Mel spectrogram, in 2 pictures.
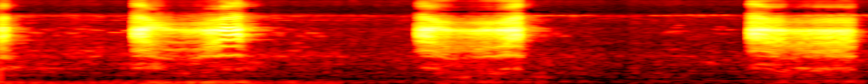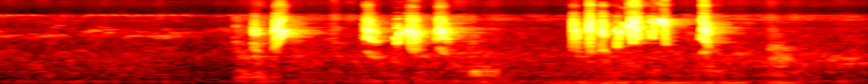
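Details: Long-tailed shrike, a lure recording meant to spur a caged bird into full song; three broad harsh rasping notes, then a fast jumble of sharp chattering and squeaky notes, with a faint low hum behind.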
